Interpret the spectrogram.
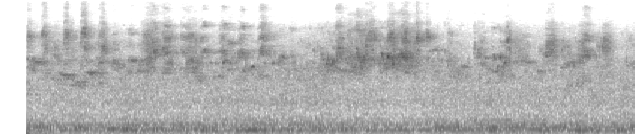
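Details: Small Australian parrots chattering together: a dense, continuous mass of high twittering and chirps with no pauses, over a low background hum.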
